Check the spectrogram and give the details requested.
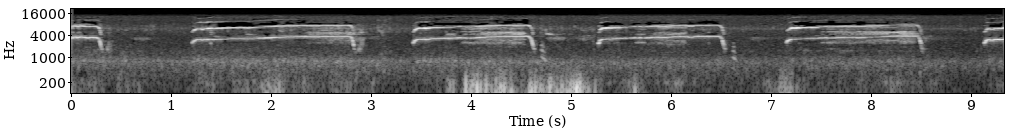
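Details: At a white-tailed eagle nest in Bory Tucholskie, with a parent arriving, thin drawn-out whistles sound four times, each level then falling off at the end, over bursts of low rumbling noise.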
